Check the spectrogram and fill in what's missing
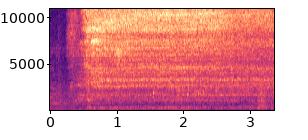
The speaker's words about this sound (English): But what I'm really excited to see is my hotel bathroom. I'm about to turn on the faucet.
